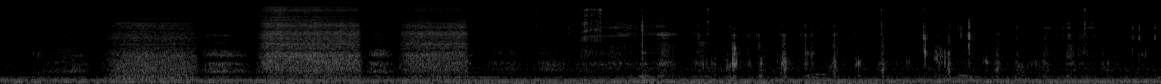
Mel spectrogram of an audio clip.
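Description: A person eating instant noodles: three long, airy slurps in the first few seconds, then chewing with many small, wet clicks. A steady low hum runs underneath.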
